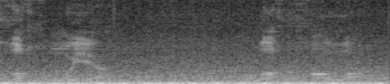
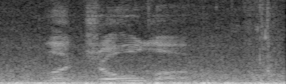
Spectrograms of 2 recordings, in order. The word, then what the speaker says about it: La Jolla: We're headed to La Hoya. La Jola as it looks like Jesus says at Casey Kesm.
